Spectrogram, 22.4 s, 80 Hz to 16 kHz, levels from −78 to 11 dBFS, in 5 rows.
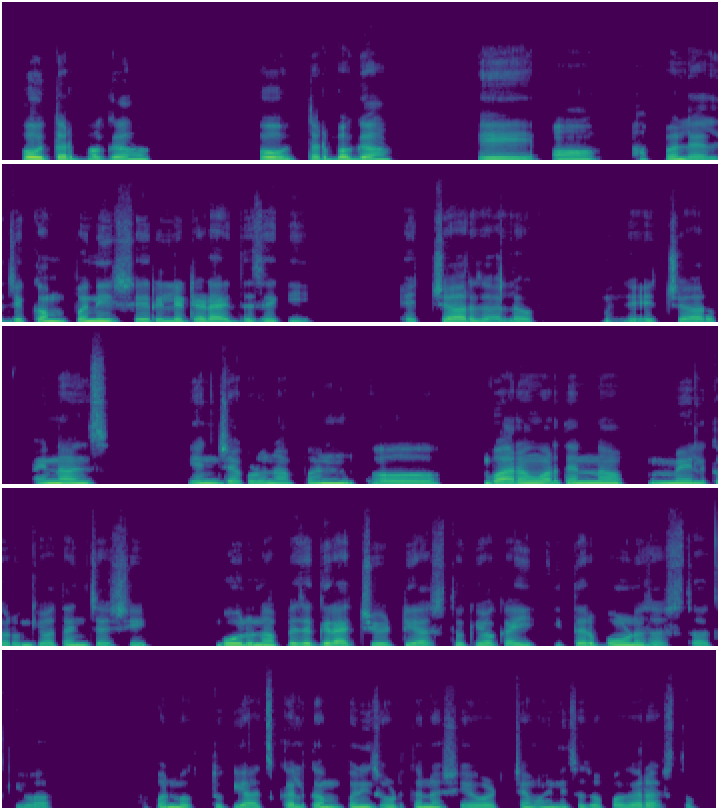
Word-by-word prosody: हो 155 -1 +13
तर 135 - +6
बघा 140 +3 +1 0.9
हो 150 -6 +7
तर 125 - 0
बघा, 150 +6 +5 0.6
हे 140 0 +1 0.2
अ, - - +1 0.5
आपल्याला 135 +1 -1
जे 140 0 -2
कंपनीशी 140 +2 +3
रिलेटेड 135 -2 0
आहेत 115 -1 +2
जसे 125 +1 -3
की 125 +1 -10 0.6
एच-आर 125 -1 0
झालं, 115 -1 -4 0.5
म्हणजे 120 -3 -9
एच-आर 120 0 -3
फायनान्स 125 +1 +1 0.5
ह्यांच्याकडून 150 +5 +1
आपण 180 +5 +4 0.2
अ, 155 - -2 0.7
वारंवार 150 +2 +5
त्यांना 145 -1 +4 0.4
मेल 130 0 +2
करून 130 0 -3
किंवा 140 0 -3
त्यांच्याशी 140 +1 -3 0.5
बोलून 145 0 +5
आपल्या 145 +1 0
जे 150 - +5
ग्रॅच्युएटी 145 0 +1
असतो 135 0 -4
किंवा 130 -1 -1
काही 135 0 -1 0.2
इतर 145 +1 0
बोनस 140 0 +3
असतात 115 -3 -7
किंवा 120 0 -7 0.6
आपण 125 0 +1
बघतो 125 +2 -2
की - - -1
आजकाल 130 +2 -2
कंपनी 130 +1 +2
सोडताना 130 0 -1
शेवटच्या 125 +1 -5
महिन्याचा 125 0 -4
जो - - -4
पगार 125 +1 -2
असतो, 120 - -16
135 Hz, 135 wpm, -22 LUFS, 125-145 Hz, 0.9 s, हो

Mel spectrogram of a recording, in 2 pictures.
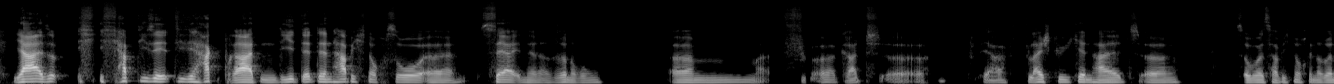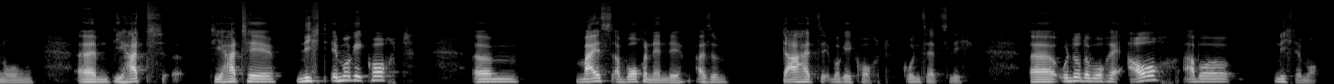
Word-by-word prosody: Ja, 125 +3 +9
also, 135 +2 +3 0.2
ich - - -14
ich - - -10
habe 155 0 +2
diese 140 -3 +1
diese 125 -2 -4
Hackbraten, 105 -5 +3
die 120 +3 -3
de 120 +1 0
den 120 -1 -2
habe 125 +2 +1
ich 125 - -12
noch 110 -2 -9
so, 105 -2 -2
äh, 100 -2 -6 0.2
sehr 110 -2 -2
in 105 - -11
Erinnerung. 100 +1 -10 0.7
Ähm, 100 +1 -8
a - - -18
f - - -21
äh, 105 0 -11
grad, - - -12
äh, - - -13 0.6
ja, 95 +1 -10
F 95 - -20
Fleischküchchen 110 0 -4
halt, 100 0 -4
äh, 100 0 -6 0.7
so 100 - -6
was 105 -1 -5
habe - - -6
ich 100 - -15
noch 110 0 -9
in 100 - -8
Erinnerung. 100 0 -6 0.4
Ähm, 110 0 +4
die 110 0 -1
hat, 135 - +3
äh - - -15 0.3
die 120 -3 +1
hatte 135 -1 +4 0.2
nicht 155 +3 +2
immer 180 +4 +5
gekocht, 190 0 +1 0.6
ähm, 125 0 +2 0.5
meist 135 +6 +5
am 115 -2 -2
Wochenende. 105 -4 0
Also, 105 0 -4 0.6
da 115 +1 +6
hat 125 -1 +1
sie - - -8
immer 110 +2 -8
gekocht 100 -3 -8
grundsätzlich. 110 -1 -9 0.5
Äh, 115 0 +5
unter 150 +7 +1
der 155 -1 +3
Woche 145 -2 0
auch, 200 +5 +3
aber 130 0 -1 0.4
nicht 130 -3 -6
immer. 95 -2 -12
110 Hz, 145 wpm, -23 LUFS, 105-130 Hz, 0.7 s, Ja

